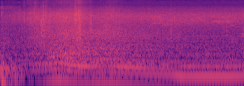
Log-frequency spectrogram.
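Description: SUV engine running slowly and then idling, a steady low hum under a haze of wind and road noise.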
